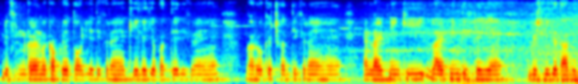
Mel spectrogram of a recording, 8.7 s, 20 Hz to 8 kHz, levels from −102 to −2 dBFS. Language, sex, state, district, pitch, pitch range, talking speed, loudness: Hindi, male, Bihar, Sitamarhi, 135 Hz, 135-140 Hz, 215 wpm, -21 LUFS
